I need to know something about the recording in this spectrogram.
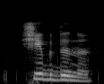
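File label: "сибдыны", Komi, female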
